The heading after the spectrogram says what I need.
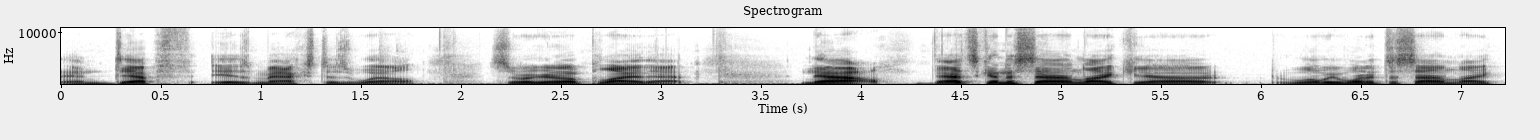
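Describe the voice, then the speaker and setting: A man with a fairly low voice hosts a software tutorial. He talks informally, with a wry, self-deprecating manner. The sound is dry and close, with little room around it. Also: dry recording. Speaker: tutorial host. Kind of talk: casual software tutorial narration.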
